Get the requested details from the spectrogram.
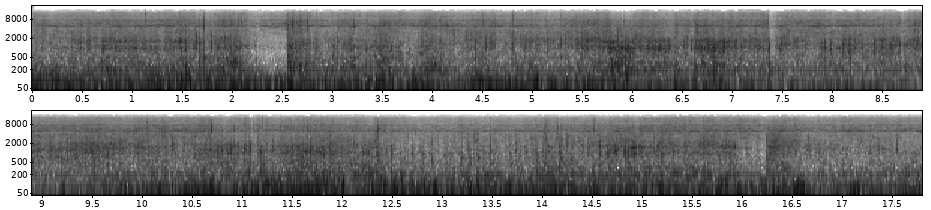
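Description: Bicycle tyres crunch and rattle over a gravel trail.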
